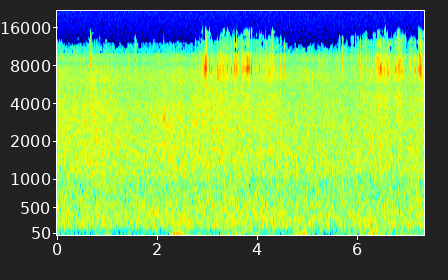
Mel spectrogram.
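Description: Creek water rushing steadily, the even hiss of a tributary stream running high.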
